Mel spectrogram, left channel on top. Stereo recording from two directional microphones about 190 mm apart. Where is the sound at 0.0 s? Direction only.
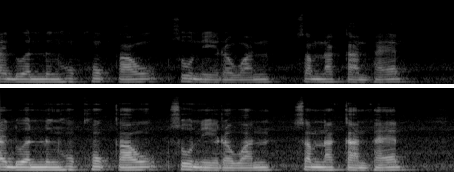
15° right (ahead or behind).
